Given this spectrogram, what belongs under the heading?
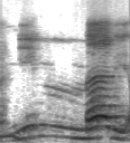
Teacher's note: أدخلنا النون في الميم فأصبح الميم كأنه حرف واحد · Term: الإدغام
